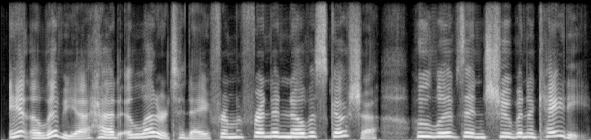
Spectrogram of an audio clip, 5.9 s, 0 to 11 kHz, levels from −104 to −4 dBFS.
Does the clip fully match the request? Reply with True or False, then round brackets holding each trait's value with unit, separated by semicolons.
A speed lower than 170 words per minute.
True (160 wpm)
